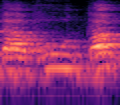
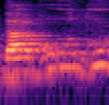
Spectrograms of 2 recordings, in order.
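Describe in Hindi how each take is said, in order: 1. यह शब्द 'a' स्वर पर खत्म होता है। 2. यह शब्द 'u' स्वर पर खत्म होता है। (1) "दाऊदा पढ़ दें" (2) "दाऊदू की जगह"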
